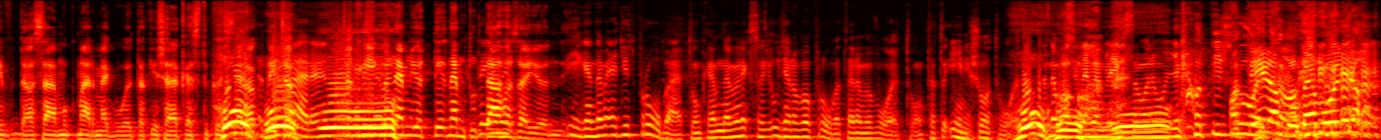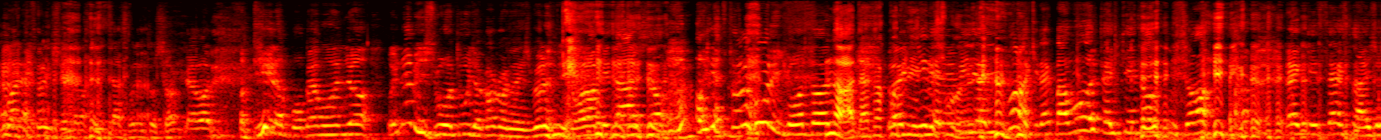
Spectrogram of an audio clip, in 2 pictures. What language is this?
Hungarian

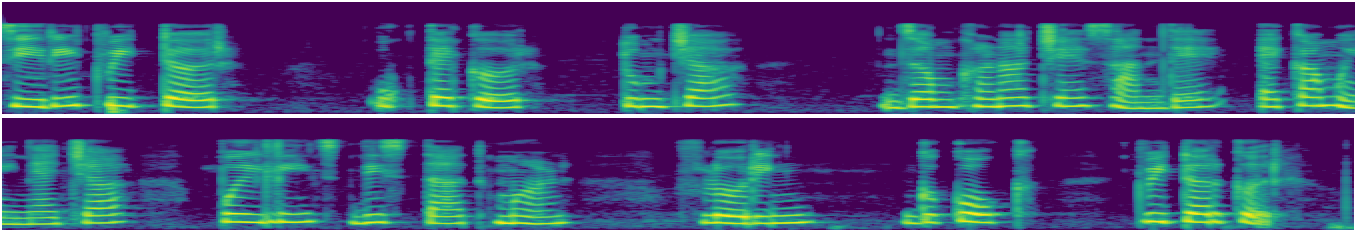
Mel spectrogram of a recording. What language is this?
Konkani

